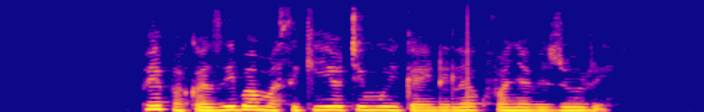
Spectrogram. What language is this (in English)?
Swahili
